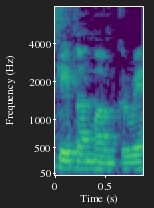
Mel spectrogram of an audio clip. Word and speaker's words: Ketan Mavinkurve: So my name is Ketan Mavinkurve. I think you got that pronunciation spot on, really.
